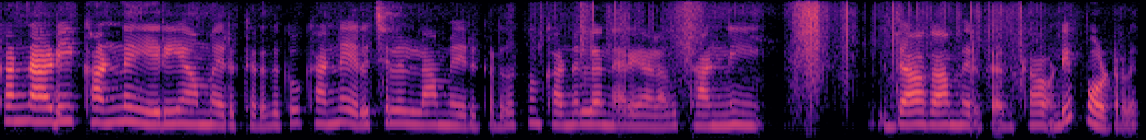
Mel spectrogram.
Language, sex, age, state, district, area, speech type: Tamil, female, 30-45, Tamil Nadu, Theni, urban, spontaneous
